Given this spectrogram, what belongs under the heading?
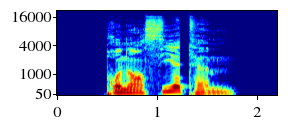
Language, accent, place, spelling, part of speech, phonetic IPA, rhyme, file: German, Germany, Berlin, prononciertem, adjective, [pʁonɔ̃ˈsiːɐ̯təm], -iːɐ̯təm, De-prononciertem.ogg
- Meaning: strong dative masculine/neuter singular of prononciert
